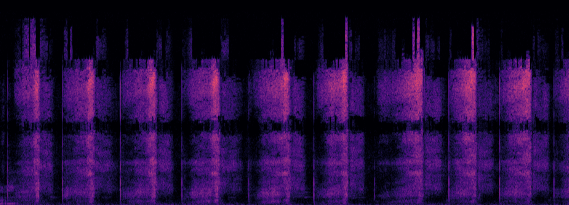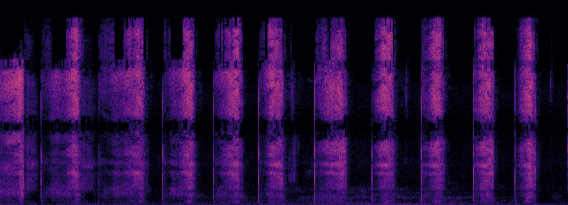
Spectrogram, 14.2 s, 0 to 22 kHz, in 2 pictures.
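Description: Soft 6B graphite pencil rasping across paper in quick repeated short strokes while sketching hair, a dense scratchy rhythm of dozens of close, steady rubs with no talking.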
